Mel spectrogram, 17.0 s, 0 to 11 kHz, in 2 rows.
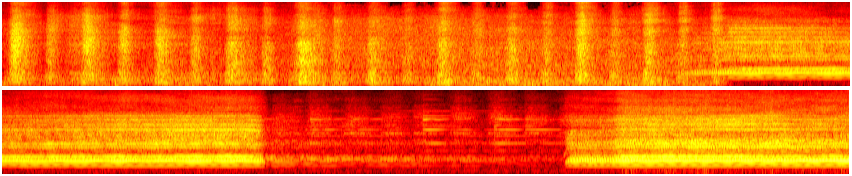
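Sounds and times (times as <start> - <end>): steam locomotive chuffing: 0.0 - 13.4, 14.1 - 16.9
steam whistle blast: 6.9 - 11.4, 14.1 - 16.9.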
